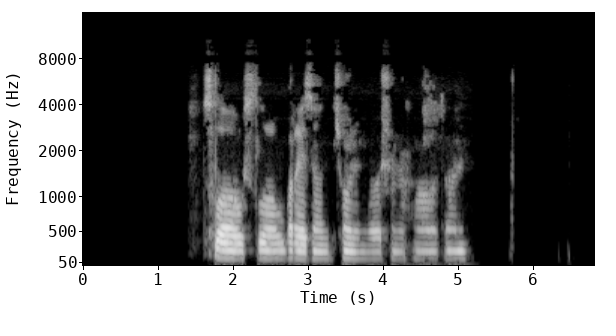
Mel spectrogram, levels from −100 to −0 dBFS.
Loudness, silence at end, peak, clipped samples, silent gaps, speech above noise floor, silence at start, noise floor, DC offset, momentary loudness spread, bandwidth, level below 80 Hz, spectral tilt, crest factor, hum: -20 LUFS; 1.7 s; 0 dBFS; under 0.1%; none; over 70 dB; 1.65 s; under -90 dBFS; under 0.1%; 16 LU; 7.6 kHz; -66 dBFS; -5 dB/octave; 22 dB; none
